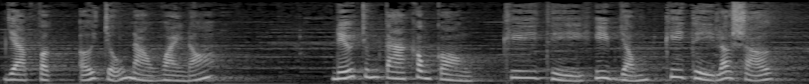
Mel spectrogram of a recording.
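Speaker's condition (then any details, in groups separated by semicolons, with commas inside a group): No condition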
